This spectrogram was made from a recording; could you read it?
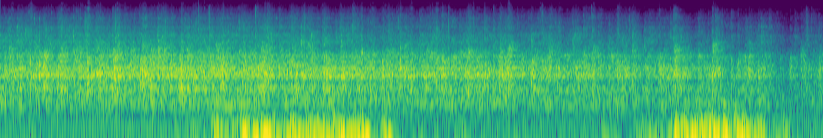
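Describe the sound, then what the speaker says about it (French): Sustained applause from the audience at a graduation ceremony, a dense steady wash of clapping with low rumbling swells, moderately loud throughout. "Je vous demande de les applaudir."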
